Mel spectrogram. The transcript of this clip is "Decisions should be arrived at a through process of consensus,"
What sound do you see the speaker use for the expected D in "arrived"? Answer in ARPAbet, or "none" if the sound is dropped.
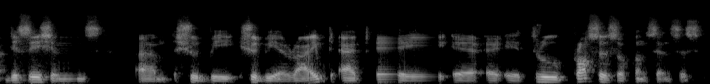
D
